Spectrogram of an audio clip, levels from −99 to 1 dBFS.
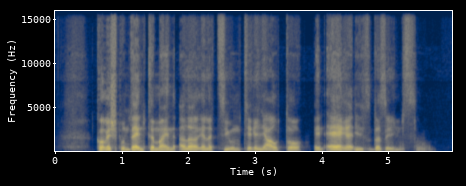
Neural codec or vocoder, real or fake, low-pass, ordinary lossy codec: codec, 32 kHz, 1.9 kbps, SNAC; fake; 14.4 kHz; Opus, 24 kbps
